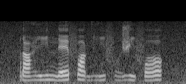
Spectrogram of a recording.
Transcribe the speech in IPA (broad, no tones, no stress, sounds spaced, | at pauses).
ɾ ɑ ɦ i n ɛ f ɒ ɡʱ i f ɔ̤ ʒ i f ɔ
